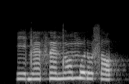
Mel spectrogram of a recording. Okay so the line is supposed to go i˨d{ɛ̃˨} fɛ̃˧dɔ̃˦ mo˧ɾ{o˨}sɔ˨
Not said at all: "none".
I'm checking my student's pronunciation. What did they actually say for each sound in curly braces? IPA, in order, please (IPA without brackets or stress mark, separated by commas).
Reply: ɛ̃˨, u˨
